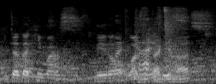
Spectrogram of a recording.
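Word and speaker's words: いただきます: Itadakimasu.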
